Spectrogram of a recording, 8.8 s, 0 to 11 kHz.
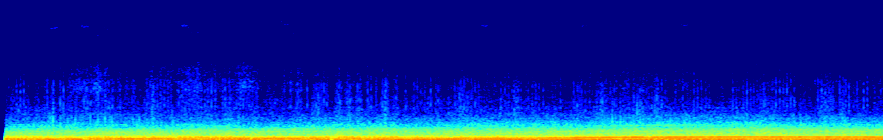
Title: Humming and Rattling Noise in '05 Subaru Outback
